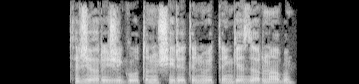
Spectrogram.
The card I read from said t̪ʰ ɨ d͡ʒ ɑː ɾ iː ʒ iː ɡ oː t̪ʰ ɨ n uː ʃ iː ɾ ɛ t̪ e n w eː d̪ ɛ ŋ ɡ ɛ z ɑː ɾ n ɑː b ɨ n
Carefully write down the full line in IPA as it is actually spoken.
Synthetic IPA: t̪ʰ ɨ d͡ʒ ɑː ɾ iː ʒ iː ɡ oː t̪ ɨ n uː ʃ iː ɾ ɛ t̪ e n w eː t̪ ɛ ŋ ɡ ɛ z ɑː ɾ n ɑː b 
